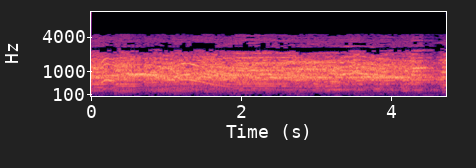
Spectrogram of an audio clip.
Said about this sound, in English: Listen to that proud cheer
